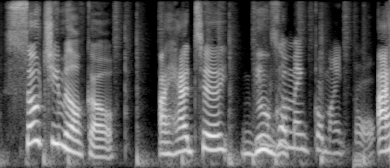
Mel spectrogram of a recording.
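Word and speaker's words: Xochimilco: SOI milco Mexico do you want know how that's spelled x o c h i m i l c o Sochi milco I had to Google I had to Google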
